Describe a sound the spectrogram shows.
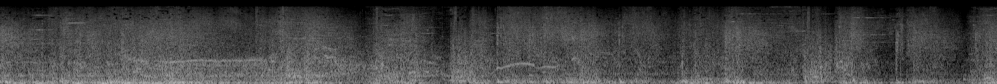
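Sword strikes and impacts clash repeatedly.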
